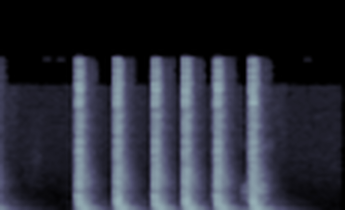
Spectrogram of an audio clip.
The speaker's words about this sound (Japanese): ドアが痛む。そんなに力任せに叩くものではない。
